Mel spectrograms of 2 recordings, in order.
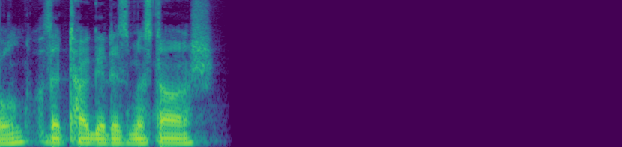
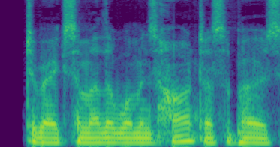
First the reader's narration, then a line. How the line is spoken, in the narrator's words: said Mrs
